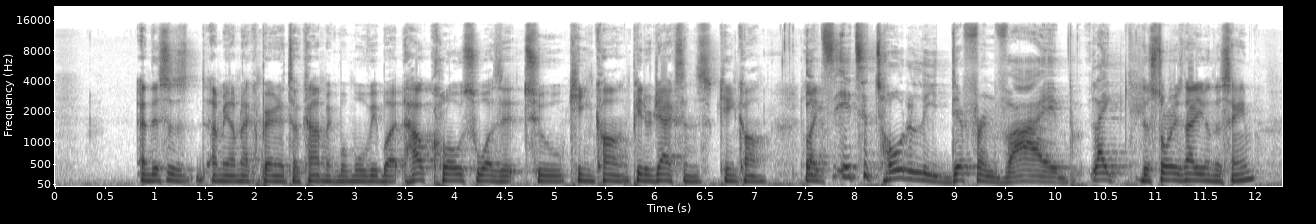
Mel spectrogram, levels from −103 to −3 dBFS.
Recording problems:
squashed, flat; heavily

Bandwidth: 14.5 kHz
